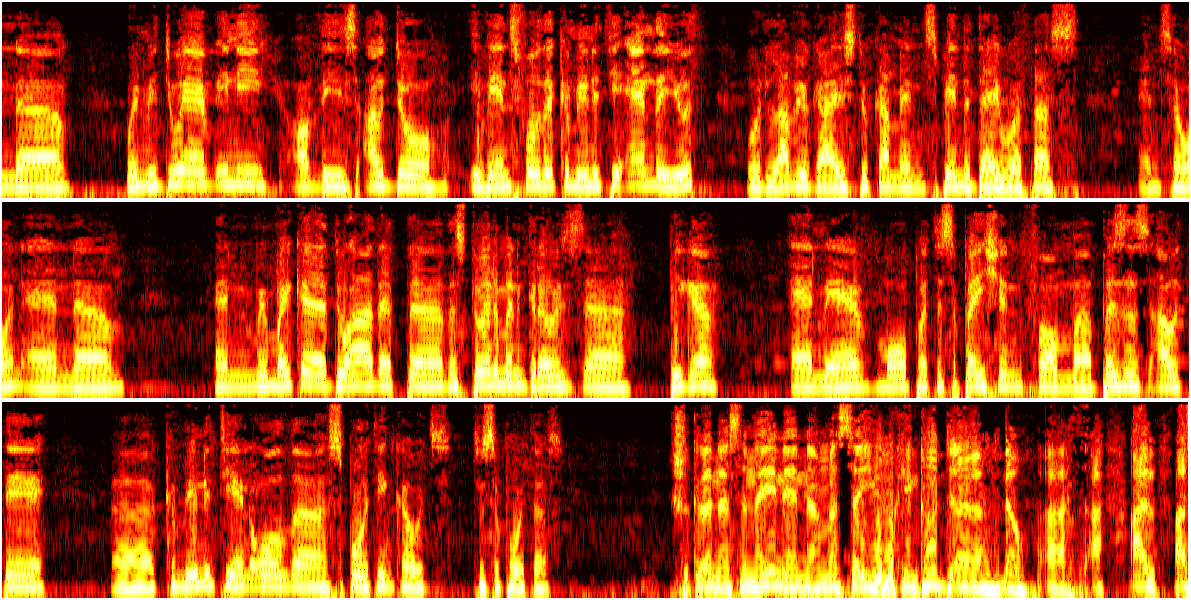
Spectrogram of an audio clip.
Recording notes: ROSMEAD SPORTS FIELD OUTSIDE BROADCAST. Voice of the Cape Live Broadcast. Covering the T20 Cricket at Rosmead Sports Field.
